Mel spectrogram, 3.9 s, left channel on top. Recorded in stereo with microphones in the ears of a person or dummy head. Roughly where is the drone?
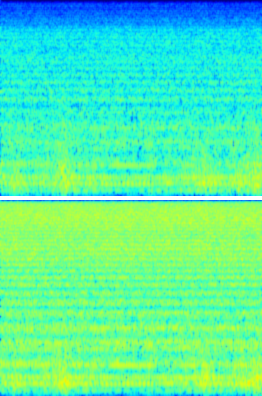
Right.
